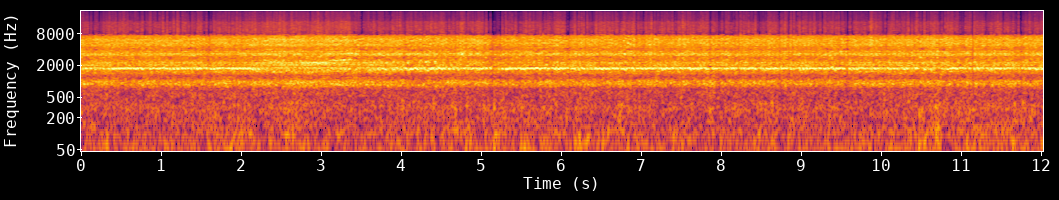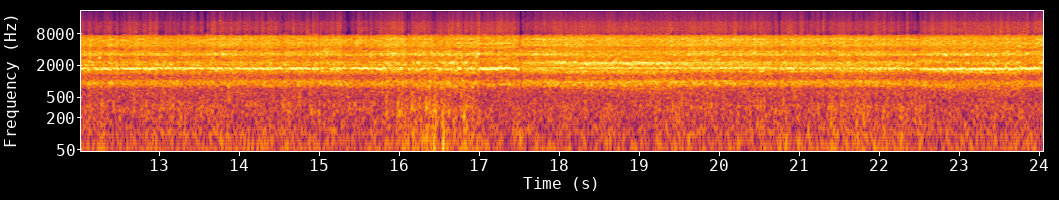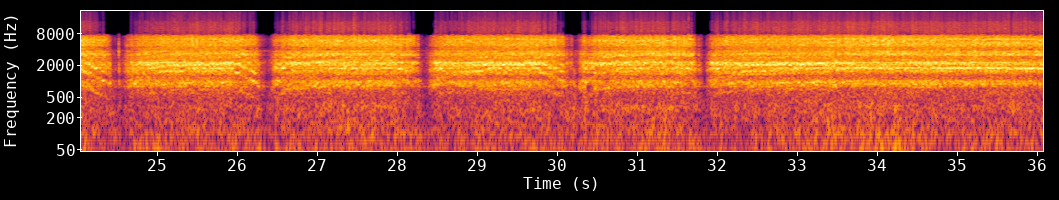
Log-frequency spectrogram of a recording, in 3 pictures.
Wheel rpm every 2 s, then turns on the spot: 230, 220, 230, 230, 230, 230, 230, 240, 230, 220, 230, 220, 140, 150, 140, 140, 190, 230.
none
